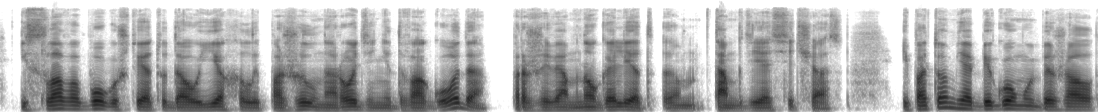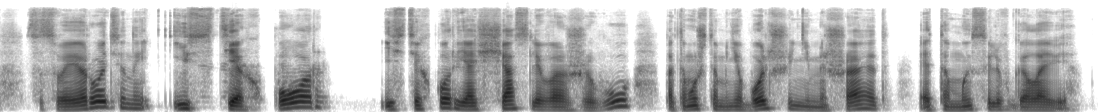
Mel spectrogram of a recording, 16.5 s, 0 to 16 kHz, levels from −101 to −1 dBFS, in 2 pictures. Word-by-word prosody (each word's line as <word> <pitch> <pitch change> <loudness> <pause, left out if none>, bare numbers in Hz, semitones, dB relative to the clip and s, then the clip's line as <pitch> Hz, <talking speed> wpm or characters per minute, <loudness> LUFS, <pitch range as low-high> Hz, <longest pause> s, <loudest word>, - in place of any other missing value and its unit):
И - - -4
слава 120 0 +3
богу, 110 -2 +3
что - - -4
я - - +4
туда 85 - +1
уехал 85 0 +1
и - - -4
пожил 95 +7 0
на 80 -2 -3
родине 85 -6 0
2 80 +2 +1
года, 70 - +2 0.2
проживя 90 0 0
много 90 +2 +1
лет, 100 +1 +1
эм, 80 -1 -6
там, 80 -2 +3
где 80 +2 -3
я 80 - 0
сейчас. 80 - -5 0.4
И - - -5
потом 155 +8 +2
я 130 -2 +4
бегом 120 0 +3
убежал 100 -2 +2 0.2
со - - -16
своей 100 +3 +1
родины, 160 -2 +1
и 135 0 0
с - - -10
тех - - +2
пор 170 +6 +4 0.4
и 105 - -3
с 105 - -10
тех 120 - -4
пор 150 -4 +3
я 105 -1 +3
счастливо 105 -9 +1
живу, 85 - -3 0.2
потому 110 +3 -1
что 115 -2 -7
мне 100 0 -5
больше 125 +7 +1
не 105 -4 -7
мешает 85 -2 -2 0.2
эта 100 - -4
мысль 100 +2 -5
в 95 - -19
голове. 90 -1 -2
100 Hz, 180 wpm, -22 LUFS, 85-120 Hz, 0.4 s, я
